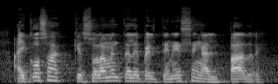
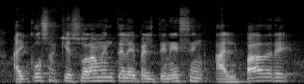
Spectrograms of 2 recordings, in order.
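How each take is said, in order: The two takes are said the same way.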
